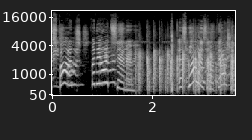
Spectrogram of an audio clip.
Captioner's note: applause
